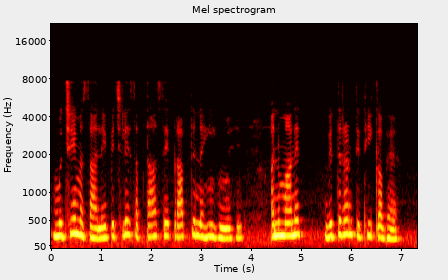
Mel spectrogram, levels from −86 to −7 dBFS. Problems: background sounds at intervals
